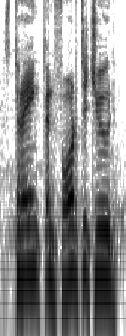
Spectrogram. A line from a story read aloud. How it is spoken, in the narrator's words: Broughton roared again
